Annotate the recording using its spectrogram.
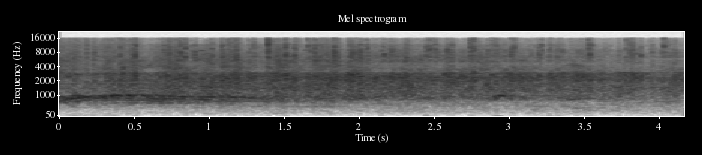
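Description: A crowd of students applauding and cheering, with a few voices calling out over the clapping early on. The noise eases a little near the end.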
